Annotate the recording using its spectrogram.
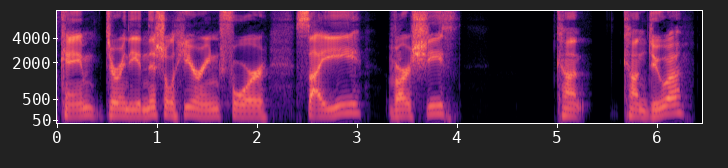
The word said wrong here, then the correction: Kandula: I don't know how you say it. – Kandula. – Yeah, whatever way that you say that.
